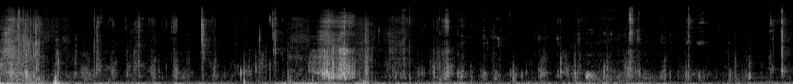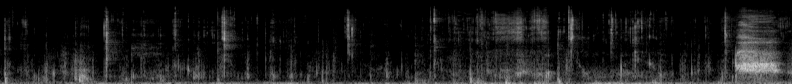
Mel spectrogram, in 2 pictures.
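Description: Close-miked chewing of mutton curry and rice eaten by hand, with many small sharp wet mouth clicks. There are louder mouth sounds about three seconds in and again just before the end.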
